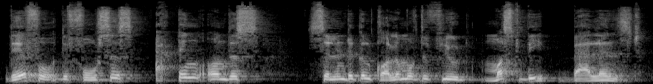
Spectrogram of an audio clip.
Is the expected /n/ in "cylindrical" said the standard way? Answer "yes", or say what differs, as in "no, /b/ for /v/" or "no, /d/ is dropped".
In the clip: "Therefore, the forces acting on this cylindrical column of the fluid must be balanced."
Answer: yes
